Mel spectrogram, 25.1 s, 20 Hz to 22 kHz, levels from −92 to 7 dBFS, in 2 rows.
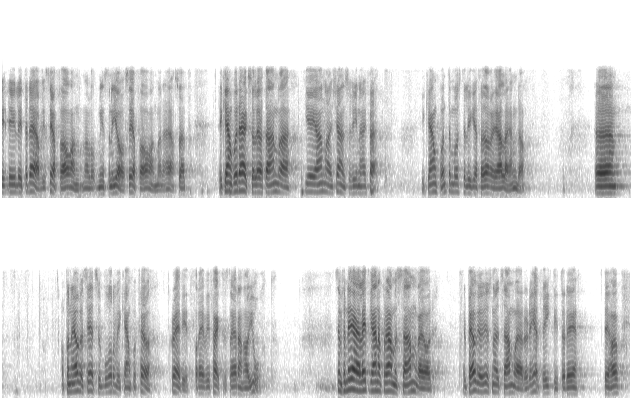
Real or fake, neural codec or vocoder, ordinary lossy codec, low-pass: real; none; Opus, 16 kbps; 5.4 kHz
